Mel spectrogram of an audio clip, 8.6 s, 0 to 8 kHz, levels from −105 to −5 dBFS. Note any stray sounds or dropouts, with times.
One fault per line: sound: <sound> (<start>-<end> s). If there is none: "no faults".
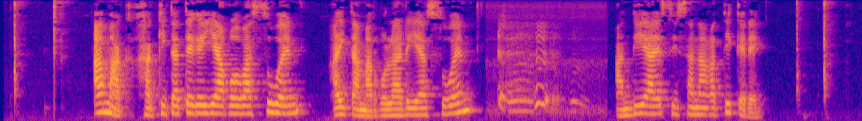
sound: cough (5.0-5.9 s)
